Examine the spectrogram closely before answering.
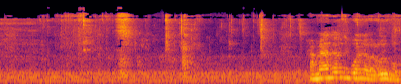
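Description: A few light clinks of cutlery against dishes over a steady low hum, then a person's voice near the end.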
